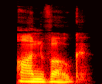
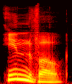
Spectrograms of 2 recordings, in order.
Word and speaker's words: En Vogue: The letters E-N in American are pronounced in because they're fucking stupid. And so they, all of them, the judges, the band, Nick Cannon, screaming, calling Ken Jeong an idiot because who says En Vogue?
